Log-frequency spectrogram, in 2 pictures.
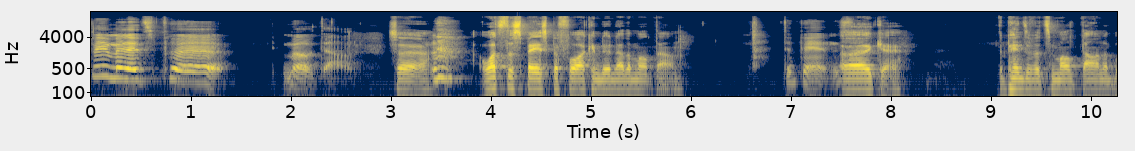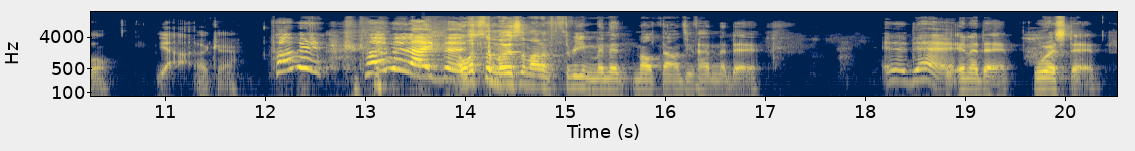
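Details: Adult speaker in conversation; typical speech.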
